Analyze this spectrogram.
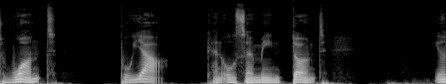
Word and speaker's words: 不要: However, when 2 fourth tones come together, the first fourth tone changes to a second tone. So it's actually pronounced as 不要, 不要.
